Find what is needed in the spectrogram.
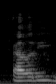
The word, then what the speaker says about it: Elodie: Elodie Young. – I don't know why I didn't correct you before, but it's Elodie. – Good to know. – Like Melody.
